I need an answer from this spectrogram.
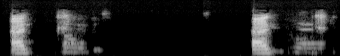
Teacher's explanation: زبان اور اوپر کا تالو، وہاں سے کاف ادا ہوتا ہے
